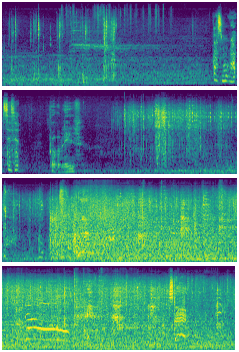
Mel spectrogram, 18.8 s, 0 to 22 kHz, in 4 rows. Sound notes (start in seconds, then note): 1.2 squeaking; 6.9 rumbling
